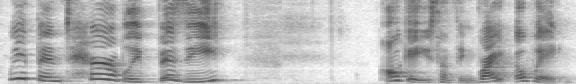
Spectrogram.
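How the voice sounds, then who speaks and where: A frantic mother shrieks and wails in a piercing high voice, always on the edge of panic, as a woman puts her on for a storybook. Her voice jumps about wildly as she cries out. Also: very animated, moderate pace, fairly bright tone, full character voice. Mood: panicky shrill.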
